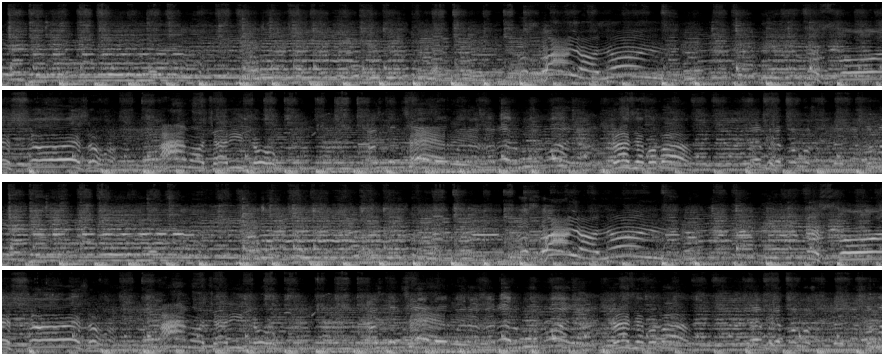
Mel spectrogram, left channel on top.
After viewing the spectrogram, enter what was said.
¡Vamos, Charito! Gracias, papá. Siempre con los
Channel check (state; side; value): normal; both; correlation 0.69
